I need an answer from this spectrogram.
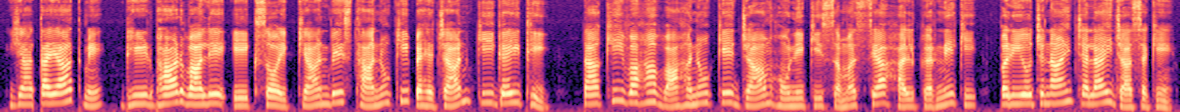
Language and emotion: Hindi, neutral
